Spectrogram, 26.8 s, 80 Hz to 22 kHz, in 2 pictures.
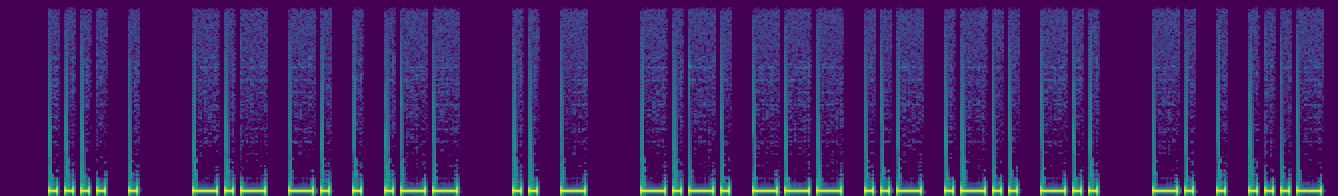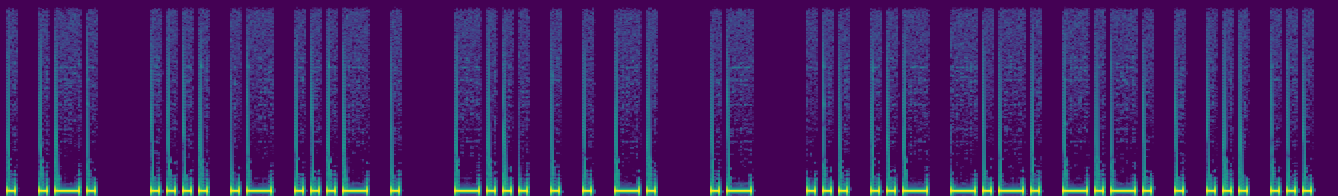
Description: Morse code, heard as a keyed tone, about 16 wpm, 700 Hz. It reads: HE KNEW IT COULD NEVER HAVE BEEN A SUCCESS
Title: Sentences from Top 1000 Words - Review Part 6 - 15wpm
